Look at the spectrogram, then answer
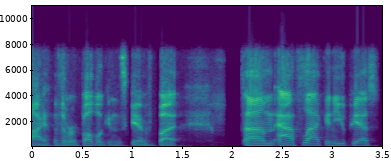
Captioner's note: laugh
